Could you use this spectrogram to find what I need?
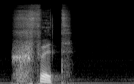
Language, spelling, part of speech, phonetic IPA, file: Polish, chwyt, noun, [xfɨt], Pl-chwyt.ogg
